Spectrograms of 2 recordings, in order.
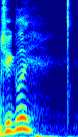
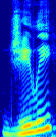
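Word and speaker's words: Gigli: Have you seen Jiggly? I It's think wonderful. It's pronounced Geely.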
